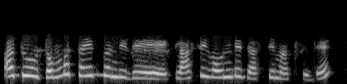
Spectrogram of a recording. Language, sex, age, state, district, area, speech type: Kannada, female, 18-30, Karnataka, Shimoga, urban, conversation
